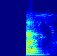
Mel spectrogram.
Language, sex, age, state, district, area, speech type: Malayalam, male, 60+, Kerala, Idukki, rural, conversation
